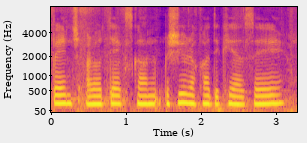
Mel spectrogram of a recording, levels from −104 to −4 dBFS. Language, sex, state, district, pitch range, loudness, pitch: Nagamese, female, Nagaland, Dimapur, 180-195 Hz, -13 LUFS, 185 Hz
